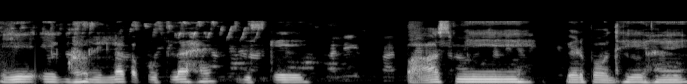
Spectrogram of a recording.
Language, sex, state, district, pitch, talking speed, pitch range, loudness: Hindi, male, Chhattisgarh, Rajnandgaon, 115 Hz, 105 wpm, 110-120 Hz, -19 LUFS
